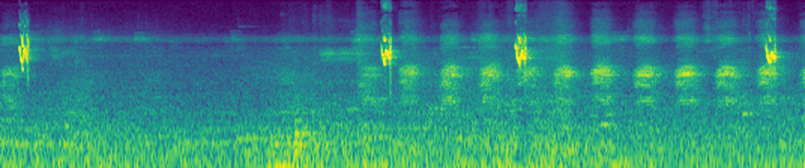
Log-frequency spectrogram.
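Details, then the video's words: Lovebirds uttering sharp, high, clipped chirps every two seconds or so, about five in all, with a run of softer, lower, evenly spaced calls from another bird in the background and constant low hiss. "Love Birds Chirping sound"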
